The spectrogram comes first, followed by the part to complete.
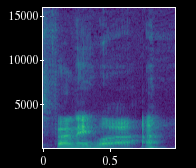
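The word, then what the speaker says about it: Featherstonehaugh: Weirdest pronunciation in England, Featherston, pronounced as Fanihua.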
